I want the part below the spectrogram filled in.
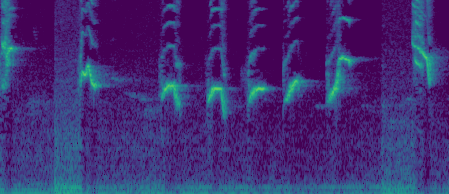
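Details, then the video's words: Home greater green leafbird singing to prompt silent birds: sparse, spaced whistled notes with sharp upward-bending slurs about once a second, between faint rustling sounds. "Cucak Ijo Rumahan Yang Cocok Buat Pancingan Burung Macet"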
